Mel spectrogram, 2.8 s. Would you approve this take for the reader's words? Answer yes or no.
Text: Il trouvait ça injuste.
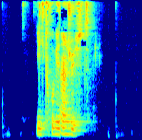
no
